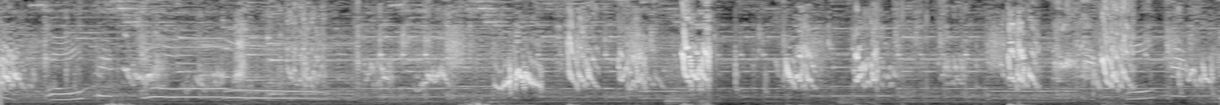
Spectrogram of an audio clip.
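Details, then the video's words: Happy budgie, or budgerigar, chirping: bursts of scratchy, buzzy high chirps and short warbles repeated roughly every second, with a few lower gliding whistles and steady tones running underneath. "Happy budgie chirping sound"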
